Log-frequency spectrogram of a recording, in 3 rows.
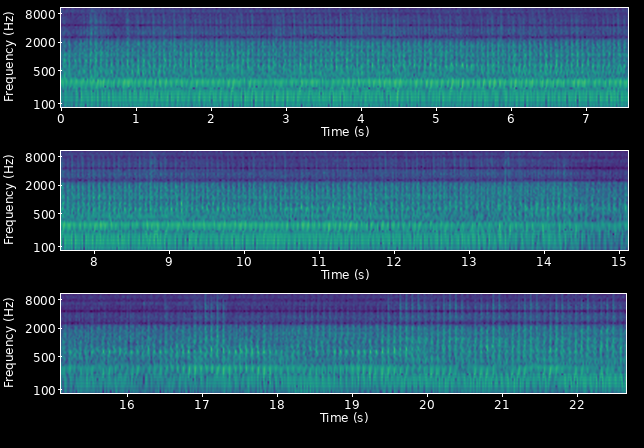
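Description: Wilesco D16 model steam engine running steadily, a rapid even chuffing and clatter from its cylinder and flywheel over a steady low hum. It turns slowly on a very low gas flame, not yet fast enough to drive its belt-driven generator well.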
